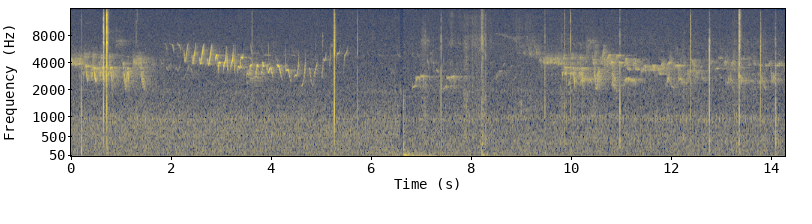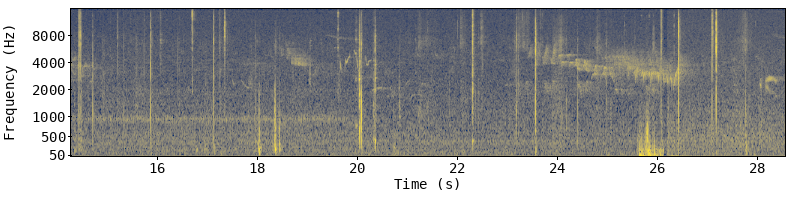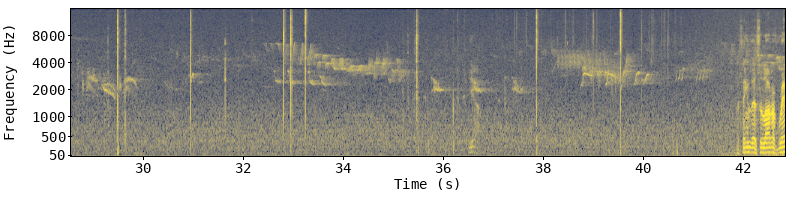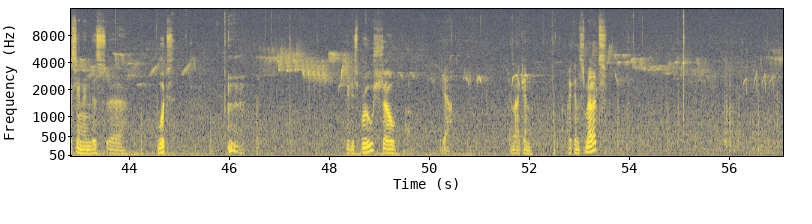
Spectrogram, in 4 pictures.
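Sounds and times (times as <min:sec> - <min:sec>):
birds singing: 0:00.0 - 0:57.0
wood fire crackling and popping: 0:00.0 - 0:57.0
low thump: 0:25.6 - 0:26.5.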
